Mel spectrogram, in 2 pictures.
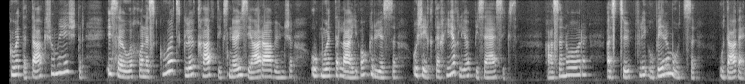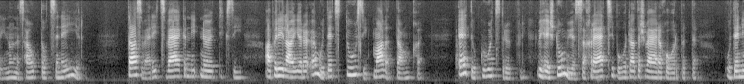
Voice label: Emmentaler Dialekt

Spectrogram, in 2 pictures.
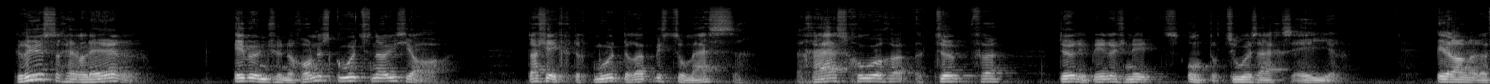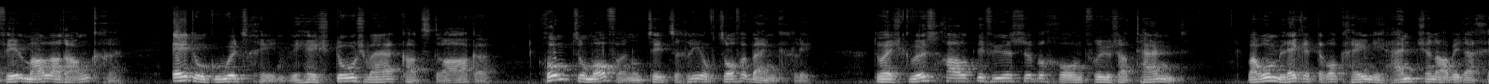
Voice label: Stadtberner Dialekt

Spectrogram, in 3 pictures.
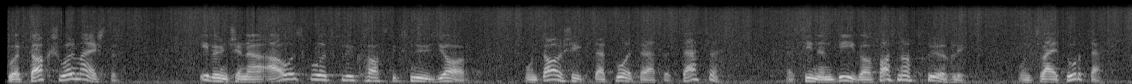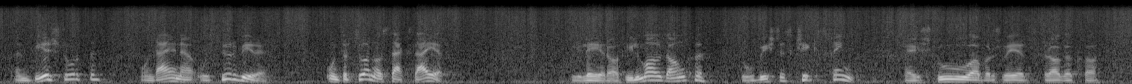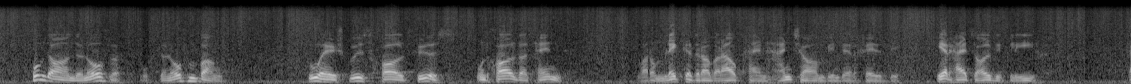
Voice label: Bündner Dialekt

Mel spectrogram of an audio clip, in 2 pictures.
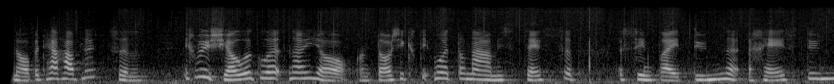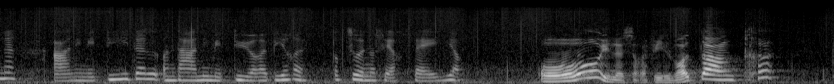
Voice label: Schaffhauser Dialekt

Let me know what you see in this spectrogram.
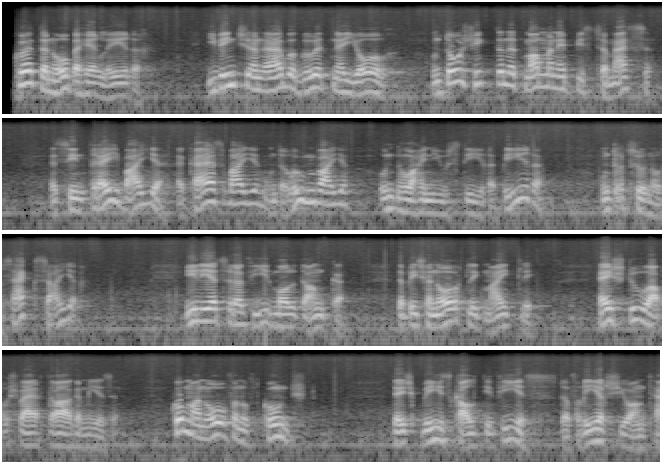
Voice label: Basler Dialekt

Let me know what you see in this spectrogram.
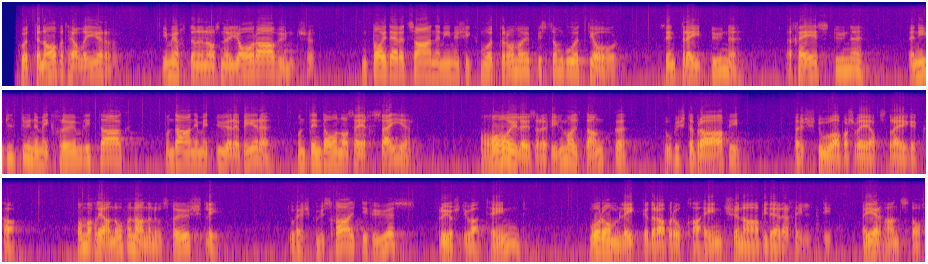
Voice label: Thurgauer Dialekt

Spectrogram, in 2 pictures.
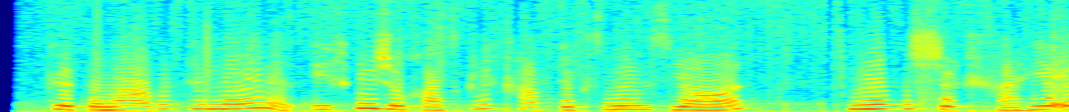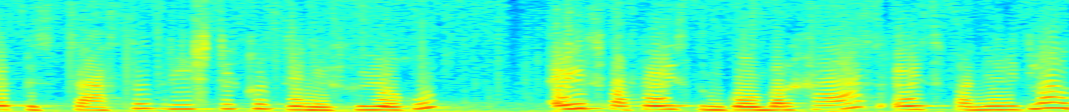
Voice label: Walliser Dialekt

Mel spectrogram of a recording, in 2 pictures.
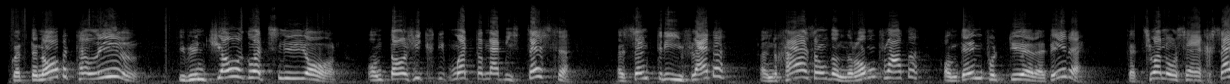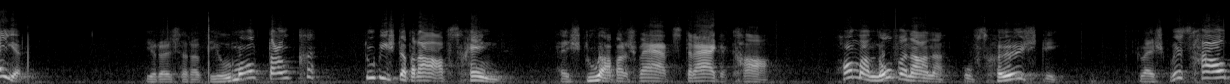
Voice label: Appenzeller Dialekt

